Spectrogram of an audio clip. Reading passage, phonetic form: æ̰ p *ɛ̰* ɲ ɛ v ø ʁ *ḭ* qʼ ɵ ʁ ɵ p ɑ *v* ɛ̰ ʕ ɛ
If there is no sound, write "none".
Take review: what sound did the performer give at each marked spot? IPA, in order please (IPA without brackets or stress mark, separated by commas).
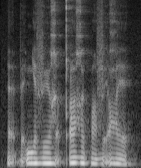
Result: ɛ̰, ḭ, v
